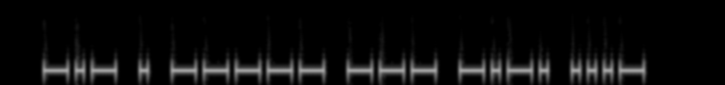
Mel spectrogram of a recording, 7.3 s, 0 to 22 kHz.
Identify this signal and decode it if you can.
Morse code, heard as a keyed tone, about 15 wpm, 700 Hz. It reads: KE0OCV
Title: USA Call Signs - 6 Characters - Repeated 2x - 15wpm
